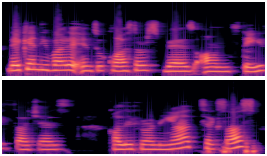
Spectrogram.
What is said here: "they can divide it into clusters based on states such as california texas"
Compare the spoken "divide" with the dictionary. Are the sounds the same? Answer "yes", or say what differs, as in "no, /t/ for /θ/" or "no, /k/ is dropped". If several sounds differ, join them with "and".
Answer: yes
